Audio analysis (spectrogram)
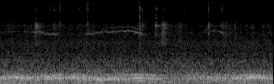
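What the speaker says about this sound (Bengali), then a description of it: "কবুতর দেখেন" Pigeons kept for sale give soft, low coos close by, a steady murmuring with a few light wing flutters and faint chirps, and no voices over it.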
